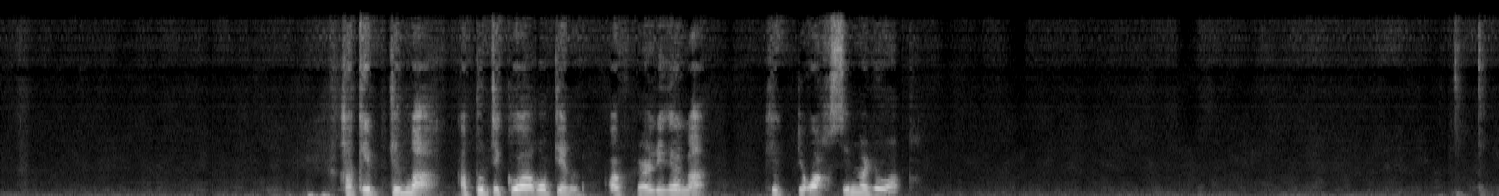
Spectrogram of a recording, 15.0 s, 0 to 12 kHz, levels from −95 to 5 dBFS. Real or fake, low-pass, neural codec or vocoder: fake; 10.8 kHz; codec, 44.1 kHz, 2.6 kbps, DAC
